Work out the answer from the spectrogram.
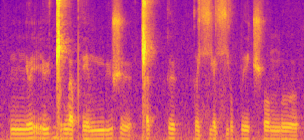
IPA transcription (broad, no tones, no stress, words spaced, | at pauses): nːʏ ryɡ͡ǁi wɐpʰemːyʃʏ | ǁəkːʏkːə sʲɐsʲopɪt͡ʃʰo ŋʊ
